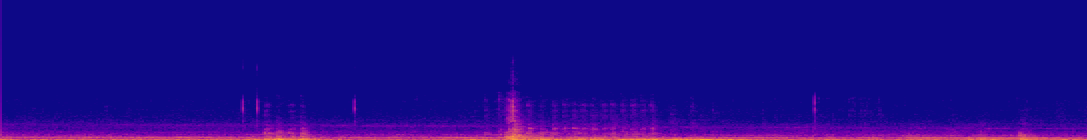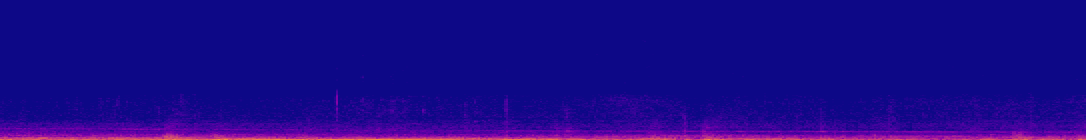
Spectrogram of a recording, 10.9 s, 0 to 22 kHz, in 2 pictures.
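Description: Seibu 2000 series electric train running, heard from inside the car: a steady rumble of wheels on rail under motor whine that slowly falls in pitch as the train slows. There is a sharp clunk about two and a half seconds in and a weaker one just before it.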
